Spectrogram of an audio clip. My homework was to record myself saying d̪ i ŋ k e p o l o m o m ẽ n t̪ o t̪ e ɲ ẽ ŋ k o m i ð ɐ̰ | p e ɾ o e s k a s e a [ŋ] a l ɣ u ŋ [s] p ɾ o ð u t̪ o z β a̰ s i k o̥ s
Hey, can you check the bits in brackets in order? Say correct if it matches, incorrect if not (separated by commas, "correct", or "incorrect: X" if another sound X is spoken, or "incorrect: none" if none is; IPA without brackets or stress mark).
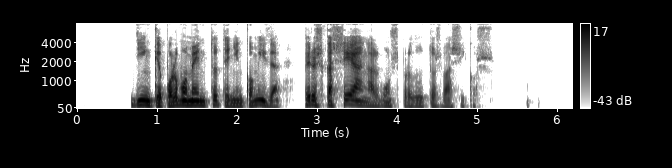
correct, correct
